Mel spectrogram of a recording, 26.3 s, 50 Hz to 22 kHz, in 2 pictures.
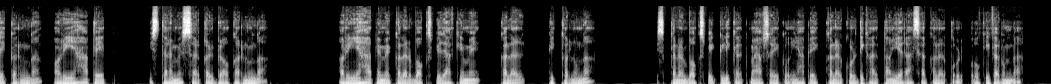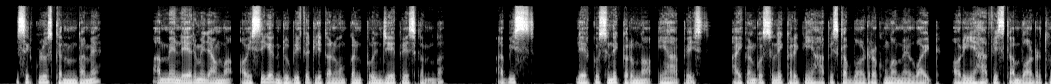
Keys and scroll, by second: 18.5 ctrl+j.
